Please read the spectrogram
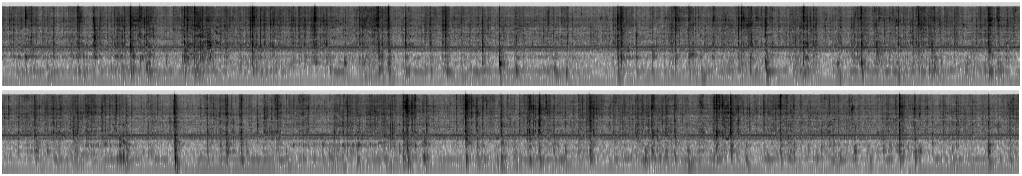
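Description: Electric juicer running: a steady motor hum under constant crunching and crackling as vegetables are crushed and pressed through it.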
